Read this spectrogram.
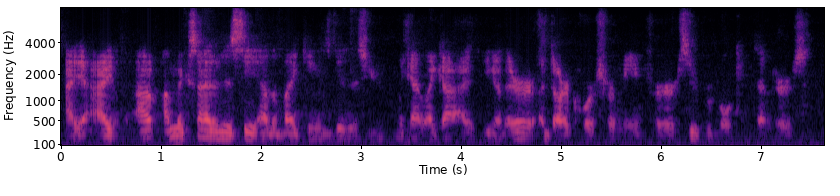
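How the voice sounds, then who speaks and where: A man co-hosting a casual sports podcast, rambling with lots of fillers and sudden animated bursts. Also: low-pitched, normal speed, hardly any pauses, husky, rough recording. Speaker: podcast co-host.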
